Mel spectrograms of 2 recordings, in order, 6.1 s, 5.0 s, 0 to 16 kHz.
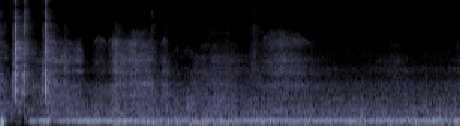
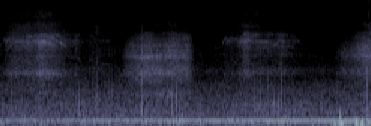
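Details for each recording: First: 36-inch Hampton Bay San Marino ceiling fan from January 2002 in kitchen, repaired after a dead capacitor, switched up to high; switch clicks then steady low motor hum and soft even airflow, running smoothly. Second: 36-inch Hampton Bay San Marino ceiling fan from January 2002, running on medium. Steady low electrical hum under soft blade whooshes about every 1.5 seconds; the motor hums for an unknown reason.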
